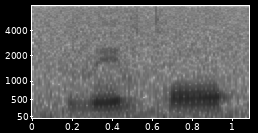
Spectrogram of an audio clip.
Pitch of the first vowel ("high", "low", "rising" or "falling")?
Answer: rising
